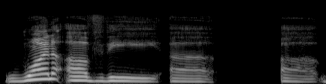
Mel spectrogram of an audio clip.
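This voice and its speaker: A man's voice: on the high side, animated, very slow, clear, resonant tone, no echo, clean studio sound. A man co-hosting a podcast, talking casually and conversationally, checking in with his listener as he goes. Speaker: podcast co-host.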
